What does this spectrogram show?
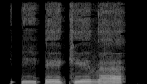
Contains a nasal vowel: no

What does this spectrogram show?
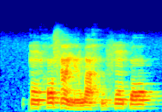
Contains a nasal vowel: yes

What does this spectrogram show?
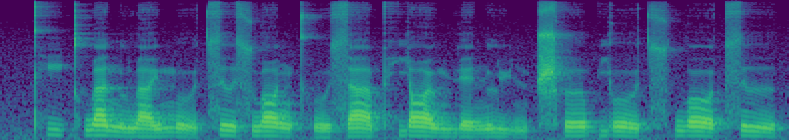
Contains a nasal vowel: no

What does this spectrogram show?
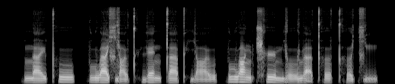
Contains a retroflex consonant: yes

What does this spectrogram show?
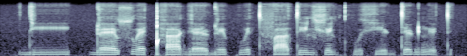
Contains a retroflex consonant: yes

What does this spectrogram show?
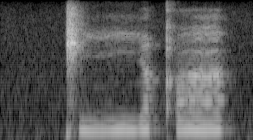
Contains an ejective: yes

